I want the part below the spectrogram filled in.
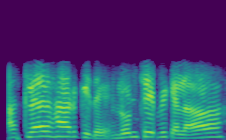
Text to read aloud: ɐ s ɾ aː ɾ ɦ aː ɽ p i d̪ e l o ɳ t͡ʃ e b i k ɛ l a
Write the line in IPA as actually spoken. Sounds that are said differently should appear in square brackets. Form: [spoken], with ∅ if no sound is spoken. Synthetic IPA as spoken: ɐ s [l] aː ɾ ɦ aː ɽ [k] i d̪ e l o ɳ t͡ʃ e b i k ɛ l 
